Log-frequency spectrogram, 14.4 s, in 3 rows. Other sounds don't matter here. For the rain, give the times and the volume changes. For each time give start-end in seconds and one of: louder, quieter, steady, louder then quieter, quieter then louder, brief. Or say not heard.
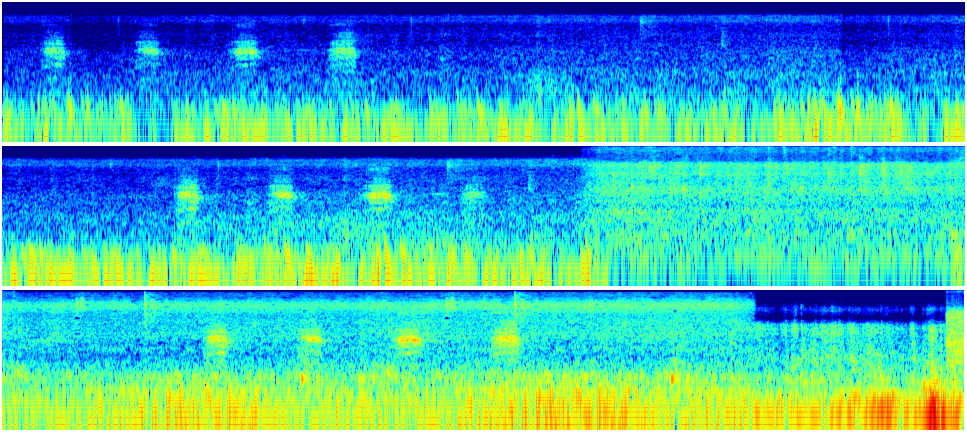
0.0-14.3 louder.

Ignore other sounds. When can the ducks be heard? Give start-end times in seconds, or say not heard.
0.1-1.9, 5.7-7.2, 10.6-12.3.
